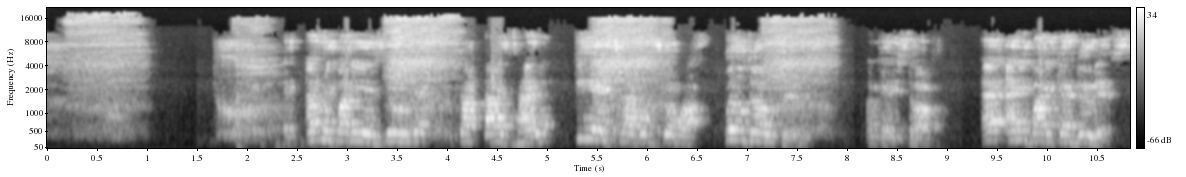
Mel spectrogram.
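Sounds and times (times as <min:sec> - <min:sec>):
deep full breath drawn in during a breathing exercise: 0:00.0 - 0:01.1, 0:01.7 - 0:02.5, 0:03.4 - 0:04.2, 0:07.2 - 0:08.0
speech: 0:02.4 - 0:10.8.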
